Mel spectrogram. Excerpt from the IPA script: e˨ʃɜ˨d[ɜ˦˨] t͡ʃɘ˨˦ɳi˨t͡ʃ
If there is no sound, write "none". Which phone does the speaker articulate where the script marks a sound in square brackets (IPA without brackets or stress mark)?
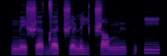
ɜ˦˨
